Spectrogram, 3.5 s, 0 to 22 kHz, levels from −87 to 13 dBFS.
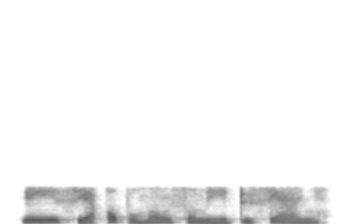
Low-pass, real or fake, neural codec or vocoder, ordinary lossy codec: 3.6 kHz; fake; codec, 16 kHz, 1.1 kbps, Voila-Tokenizer; none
